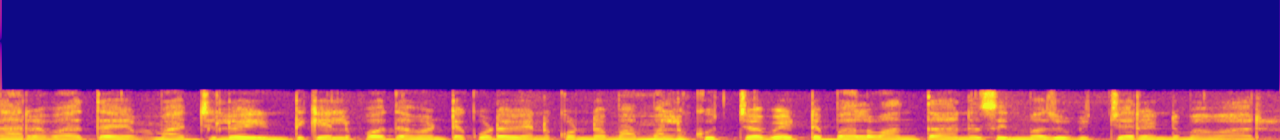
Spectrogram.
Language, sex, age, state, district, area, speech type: Telugu, female, 30-45, Andhra Pradesh, Vizianagaram, urban, spontaneous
